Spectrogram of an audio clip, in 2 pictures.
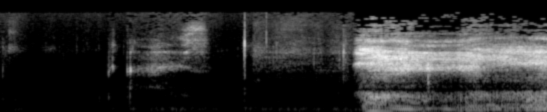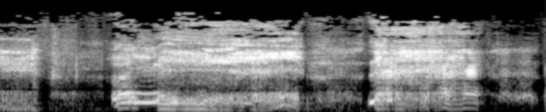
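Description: A boy's voice making three long, raspy, breathy vocal noises, each lasting a second or more, after a quiet first couple of seconds.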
